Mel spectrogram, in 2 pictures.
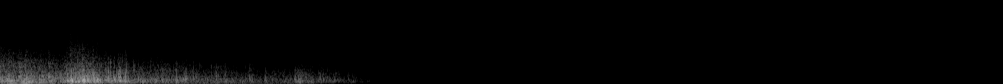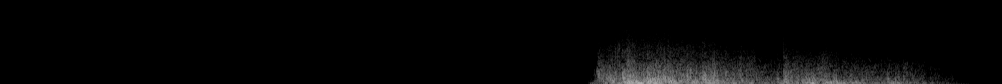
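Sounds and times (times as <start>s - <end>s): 
thunder in a storm: 0.0s - 3.6s, 16.0s - 19.6s.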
